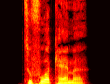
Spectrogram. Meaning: first/third-person singular dependent subjunctive II of zuvorkommen
- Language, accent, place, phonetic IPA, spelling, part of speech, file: German, Germany, Berlin, [t͡suˈfoːɐ̯ˌkɛːmə], zuvorkäme, verb, De-zuvorkäme.ogg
